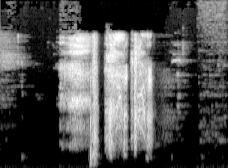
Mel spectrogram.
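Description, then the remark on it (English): A harsh cough from a person at the tail end of a cold bursts out in a short cluster of rough, breathy blasts, with a sharp jolt in the middle, then quiet with faint breathing. Nobody talks. “I also want to say that I'm on the tail end of a cold, so I apologise if I sound even more nasally than usual and cough occasionally.”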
